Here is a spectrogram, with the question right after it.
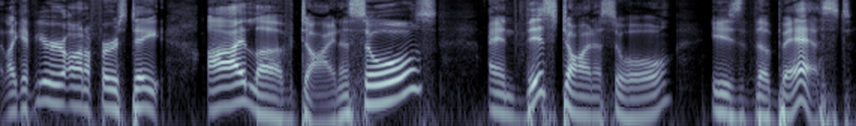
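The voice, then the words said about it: Good put-on Australian accent. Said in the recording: “You have a really good Australian accent”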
